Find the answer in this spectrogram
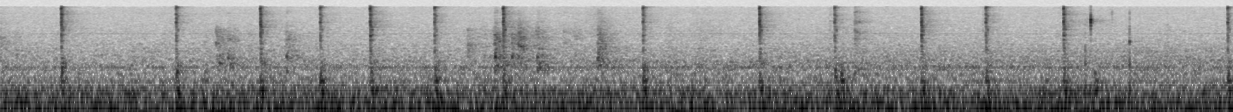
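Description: Faint, irregular clicks and taps of a stylus on a pen tablet during handwriting, about two or three a second, over near-silent room tone.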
